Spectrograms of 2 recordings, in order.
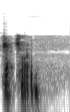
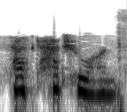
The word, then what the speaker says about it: Saskatchewan: So everyone I know from Saskatchewan kind of slurs it into two-ish syllables, like Saskatchewan. You guys said it Saskatchewan, which is very precise and adorable.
